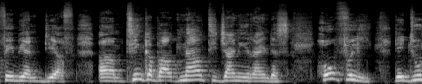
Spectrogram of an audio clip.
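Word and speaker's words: Tijjani: Next, we are going to talk about Tijani. That's how you pronounce his name, Tijani Reinders.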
